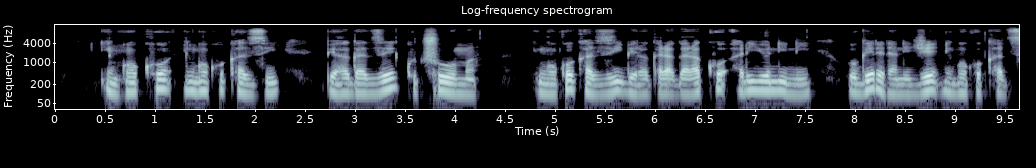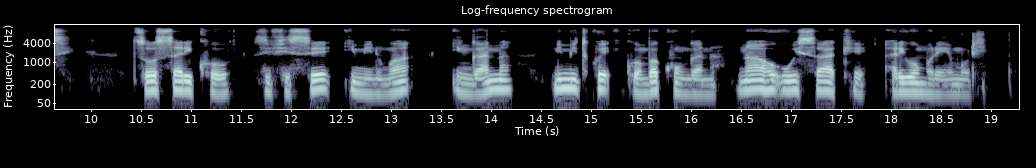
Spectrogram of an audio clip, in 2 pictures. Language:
Rundi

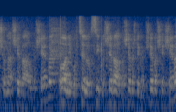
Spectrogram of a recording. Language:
Hebrew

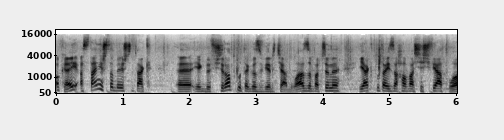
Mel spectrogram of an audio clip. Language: Polish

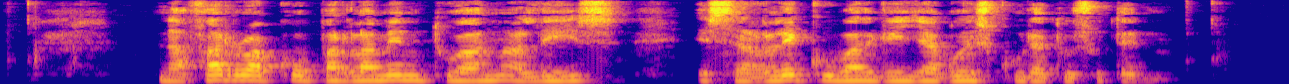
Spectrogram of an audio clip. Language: Basque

